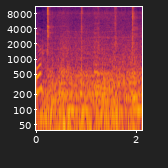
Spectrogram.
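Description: Motorcycle engine running steadily at cruising speed, heard from the rider's own bike.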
